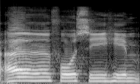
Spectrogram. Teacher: anfusihim ada nun mati bertemu fa hukum tajwidnya ikhfa caranya adalah kita samarkan nun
